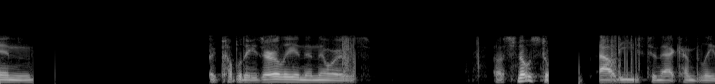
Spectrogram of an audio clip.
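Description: Packet loss on an ADPCM call, 0.33 to 0.55 s: about 220 ms of speech drops to hard-edged silence as some twenty packets vanish. The decoder's predictor and step size then mismatch the sender's, so speech resumes slightly distorted.

Loose connector crackle, 3.42 to 3.55 s, just after "early and then there": an irregular scratchy burst as a worn contact makes and breaks, chopping the signal.

Packet loss on an ADPCM call again, 5.48 to 5.82 s: a 310 ms hole, roughly thirty packets, with the same distorted recovery afterwards.

Loose connector crackle, 6.11 to 6.39 s: another ragged burst of crackling from the intermittent contact. Throughout, the G.726 telephone band, 150 Hz to 3.5 kHz at 32 kbit/s, adds light coding damage.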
